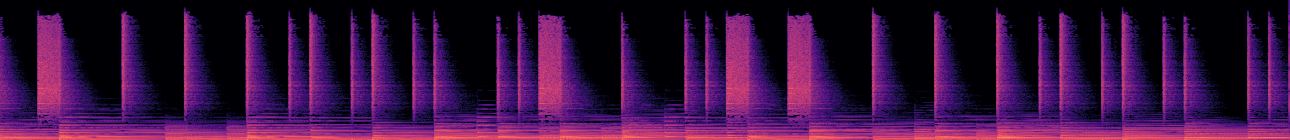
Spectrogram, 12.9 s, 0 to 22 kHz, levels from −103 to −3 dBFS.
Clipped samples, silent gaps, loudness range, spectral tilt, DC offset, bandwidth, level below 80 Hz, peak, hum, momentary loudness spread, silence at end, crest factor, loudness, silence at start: under 0.1%; none; 3 LU; -4.5 dB/octave; under 0.1%; over 20 kHz; -52 dBFS; -18 dBFS; none; 6 LU; 0 s; 16 dB; -35 LUFS; 0 s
